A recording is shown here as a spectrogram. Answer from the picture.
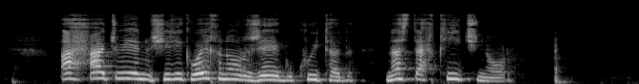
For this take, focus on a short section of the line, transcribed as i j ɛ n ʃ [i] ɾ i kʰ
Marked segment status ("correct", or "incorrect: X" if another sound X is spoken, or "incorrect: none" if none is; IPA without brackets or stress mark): correct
